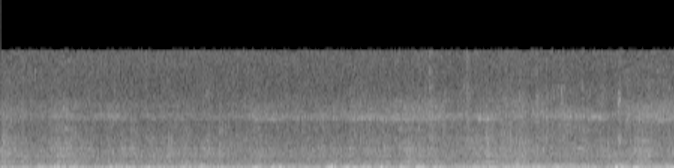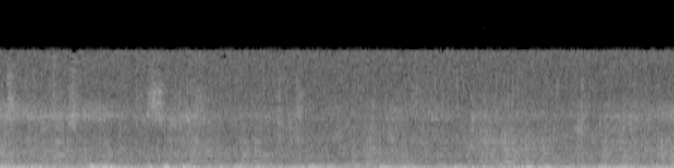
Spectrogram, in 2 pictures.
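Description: Steady low rumble of an Amtrak passenger train running along the track, heard from inside the passenger car.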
